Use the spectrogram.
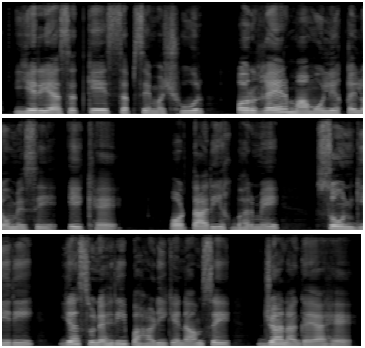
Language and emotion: Urdu, neutral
